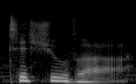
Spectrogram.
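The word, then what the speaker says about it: תשובה: H in it and therefore the first syllable is tishu Tish the tough with theah is like a Grace note Tish leading into the first syllable Shu the entire first syllable therefore is tishu and the second syllable mitan put the word together Tisha Tisha and Tisha is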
